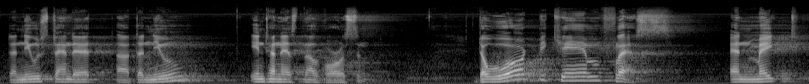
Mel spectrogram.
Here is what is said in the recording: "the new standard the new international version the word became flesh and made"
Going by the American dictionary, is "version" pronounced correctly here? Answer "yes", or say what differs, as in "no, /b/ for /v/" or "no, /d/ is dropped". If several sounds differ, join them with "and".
no, /s/ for /ʒ/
